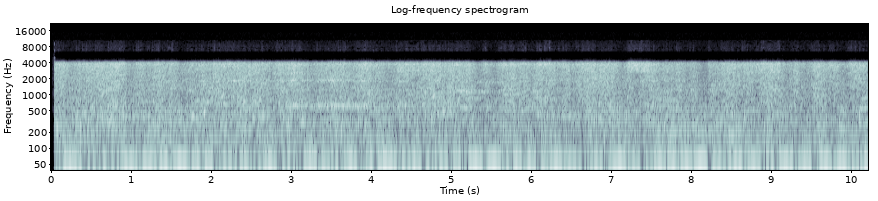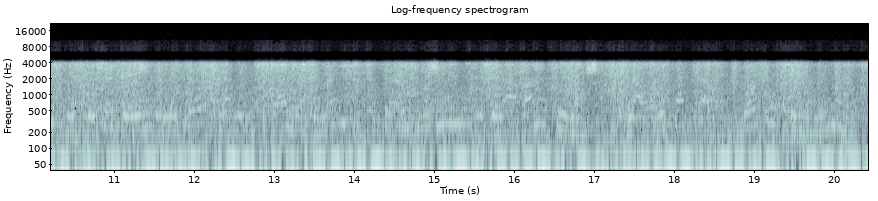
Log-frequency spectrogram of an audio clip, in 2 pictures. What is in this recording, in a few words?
Radio Musical Cuba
